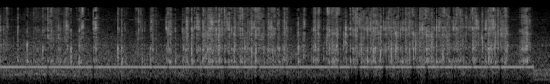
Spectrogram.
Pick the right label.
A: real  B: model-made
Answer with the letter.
A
